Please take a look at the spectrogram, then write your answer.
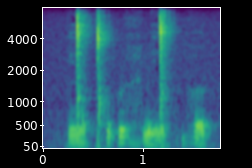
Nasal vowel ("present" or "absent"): absent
